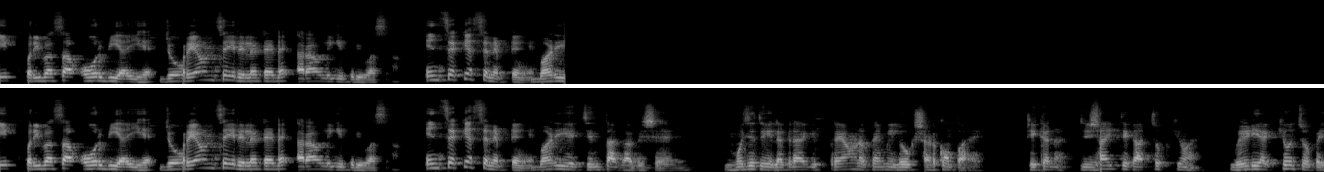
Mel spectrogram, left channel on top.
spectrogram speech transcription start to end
परिभाषा और भी आई है जो पर्यावरण से रिलेटेड है, अरावली की परिभाषा। इनसे कैसे निपटेंगे? बड़ी एक चिंता का विषय है। मुझे तो ये लग रहा है कि पर्यावरण प्रेमी लोग सड़कों पर है, ठीक है ना। साहित्यकार चुप क्यों है, मीडिया क्यों चुप है?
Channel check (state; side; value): drops out; left; at 5.7 s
